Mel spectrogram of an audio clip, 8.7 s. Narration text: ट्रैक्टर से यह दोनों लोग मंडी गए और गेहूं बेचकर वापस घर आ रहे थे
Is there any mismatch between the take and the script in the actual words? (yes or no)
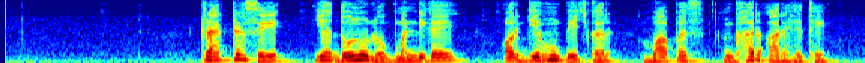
no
